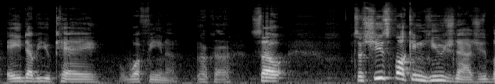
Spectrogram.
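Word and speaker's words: Awkwafina: her name is but it's spelled like awkward like awk waffena okay so so she's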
